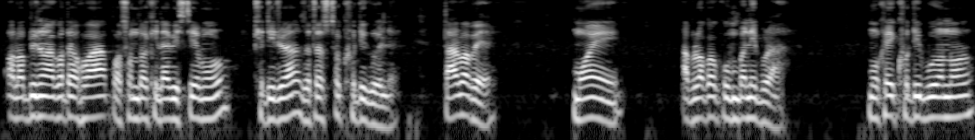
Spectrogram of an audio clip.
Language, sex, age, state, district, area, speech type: Assamese, male, 45-60, Assam, Jorhat, urban, spontaneous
